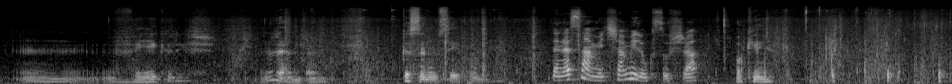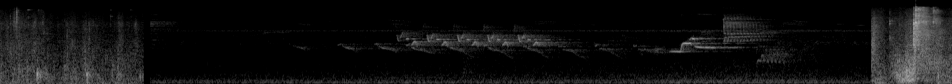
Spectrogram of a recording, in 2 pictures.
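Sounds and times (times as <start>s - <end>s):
songbird downward-sliding chirps: 11.1s - 18.2s.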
